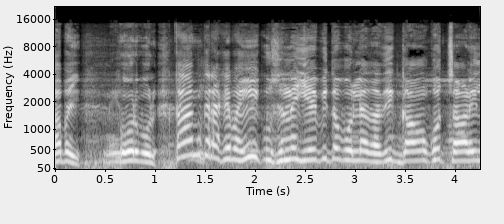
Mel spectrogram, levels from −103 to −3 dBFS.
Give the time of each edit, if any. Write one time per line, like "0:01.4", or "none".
none

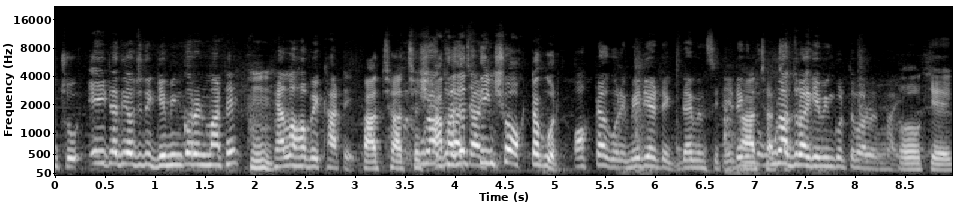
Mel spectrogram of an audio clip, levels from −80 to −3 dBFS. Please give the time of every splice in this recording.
none

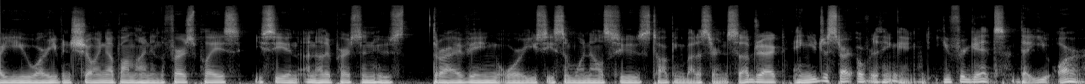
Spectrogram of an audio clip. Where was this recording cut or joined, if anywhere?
0:07.9
0:09.3

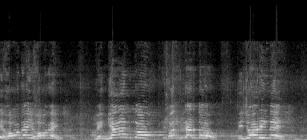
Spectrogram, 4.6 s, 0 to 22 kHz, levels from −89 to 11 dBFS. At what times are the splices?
none

